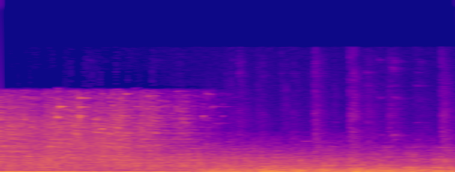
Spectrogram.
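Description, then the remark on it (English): A spaceship collision crash as the TARDIS collides with something: a loud, roaring burst of noise with deep booming rumble that holds steady for about three seconds, slightly thinning in the upper hiss toward the end. No voices. “That was the moment the TARDIS collided with something.”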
